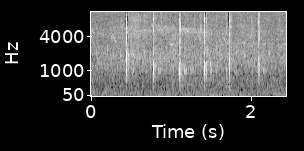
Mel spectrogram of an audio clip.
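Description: Footsteps: five sharp, evenly spaced steps, about three a second, starting about half a second in.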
